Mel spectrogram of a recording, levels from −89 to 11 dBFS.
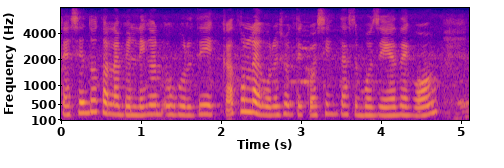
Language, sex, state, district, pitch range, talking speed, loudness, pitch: Chakma, female, Tripura, Dhalai, 220-250 Hz, 150 wpm, -20 LUFS, 230 Hz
